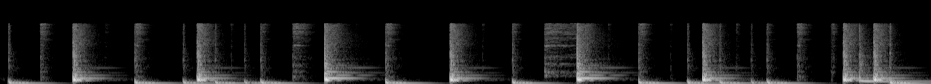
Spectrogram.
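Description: Music, with heavy Dolby Digital compression throughout, likely from a bitrate near 48 kbps: a spectrogram shows a hard ceiling at 6.9 kHz, and the sound is dull, with rough, fluttering noise around tones.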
